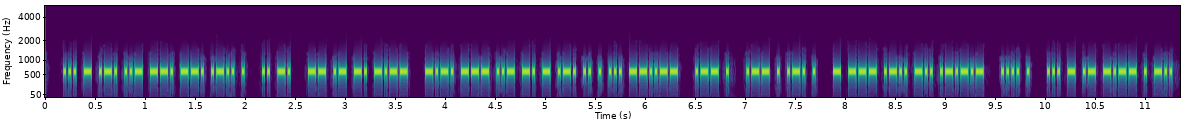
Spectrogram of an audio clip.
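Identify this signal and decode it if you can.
Morse code, heard as a keyed tone, about 46 wpm, 600 Hz. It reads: STRUGGLE IN MANY COUNTRIES, WE WERE TOLD. HE STAYED
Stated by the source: Practice text from an English novel sent at 47 WPM.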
